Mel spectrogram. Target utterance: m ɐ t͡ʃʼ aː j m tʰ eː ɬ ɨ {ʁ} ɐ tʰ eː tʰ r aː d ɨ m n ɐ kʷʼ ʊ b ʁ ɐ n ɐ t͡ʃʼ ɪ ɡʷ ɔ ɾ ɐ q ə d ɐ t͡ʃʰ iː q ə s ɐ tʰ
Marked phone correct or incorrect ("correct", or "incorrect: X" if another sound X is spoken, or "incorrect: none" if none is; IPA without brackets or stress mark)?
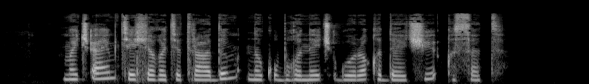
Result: correct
